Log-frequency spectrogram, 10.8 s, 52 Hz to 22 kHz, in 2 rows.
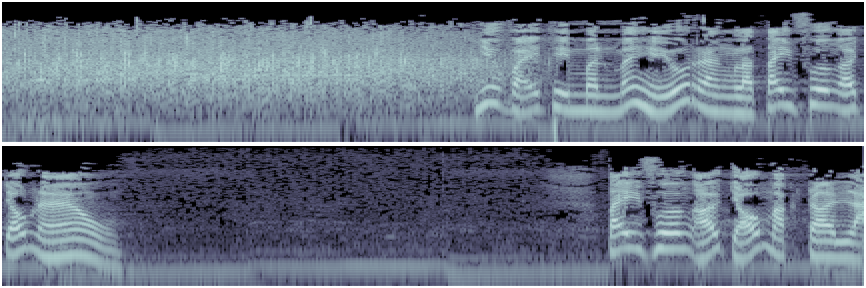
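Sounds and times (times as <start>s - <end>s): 
audience applause at a Buddhist dharma talk: 0.0s - 3.6s
faint low hum: 0.0s - 10.7s
speech: 3.0s - 6.2s, 9.2s - 10.7s.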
